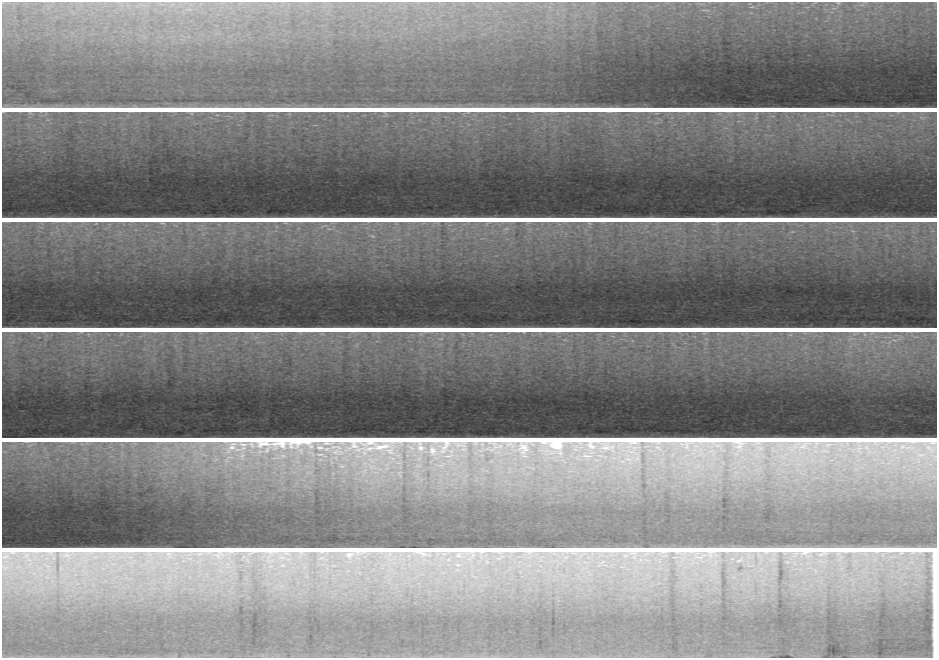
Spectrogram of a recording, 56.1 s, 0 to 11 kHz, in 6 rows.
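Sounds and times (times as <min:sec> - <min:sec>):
water rushing through pipes: 0:00.0 - 0:56.0.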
